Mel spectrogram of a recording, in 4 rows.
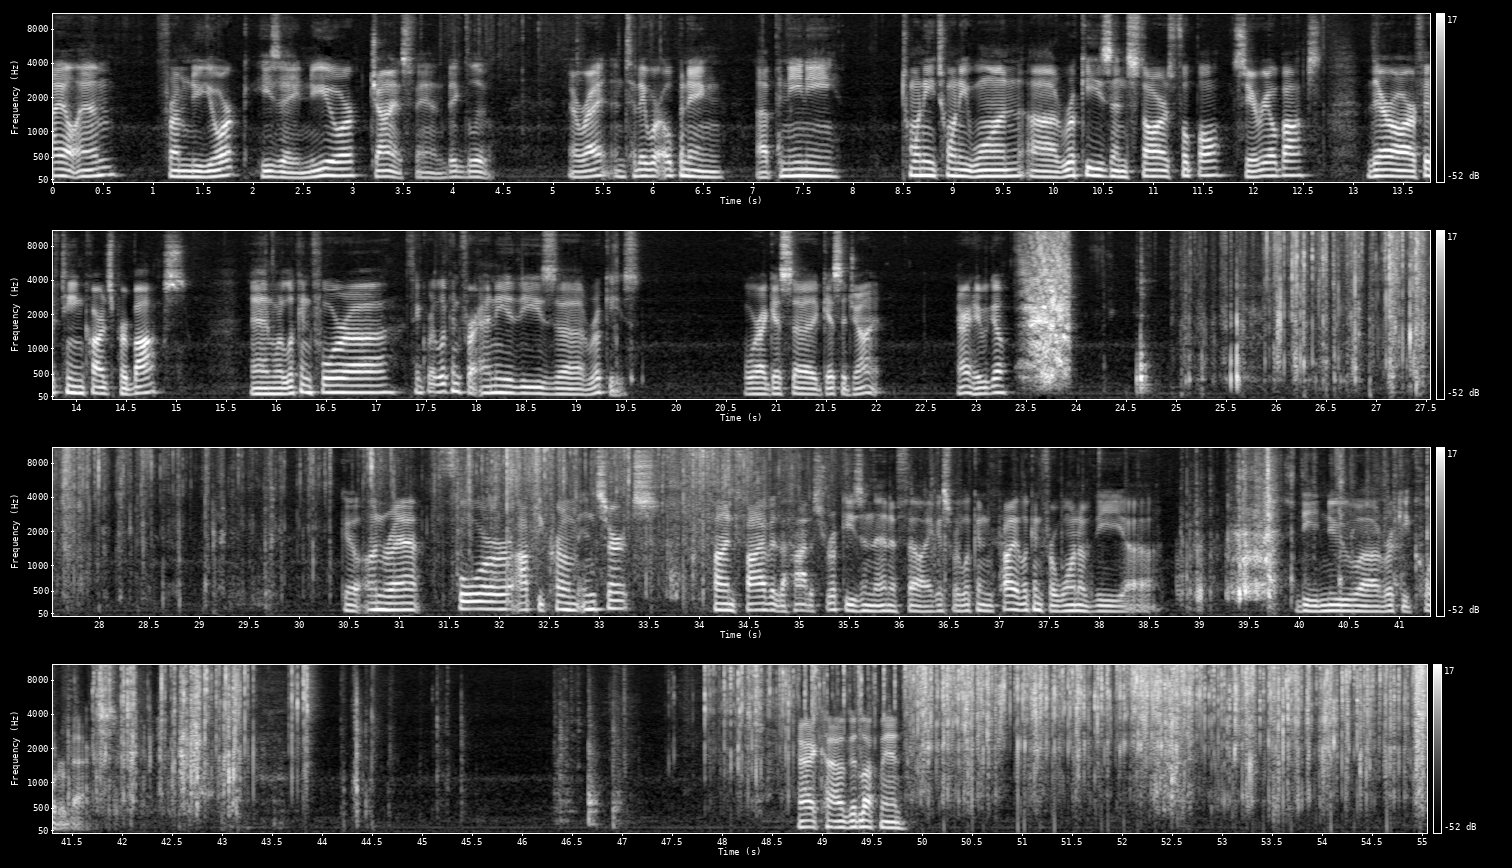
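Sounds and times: plastic wrapper crinkling and tearing: 25.0s - 35.6s, 38.8s - 44.7s, 47.4s - 55.0s.

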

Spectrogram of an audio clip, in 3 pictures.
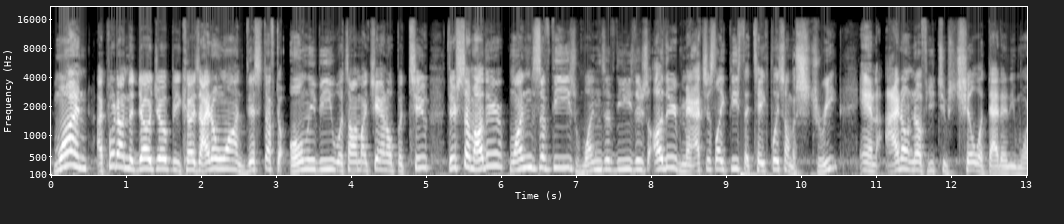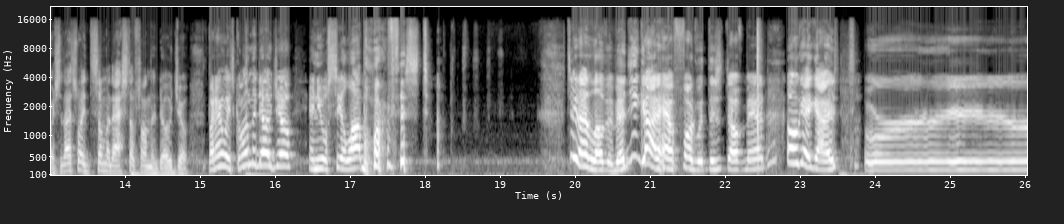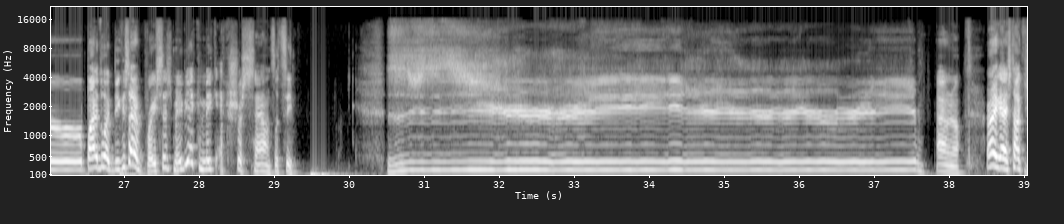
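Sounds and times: man's voice: 0.0s - 18.2s, 19.9s - 29.3s, 30.5s - 39.0s
faint room hum: 0.0s - 39.0s
man breathing in: 10.5s - 10.8s, 19.5s - 19.9s, 30.0s - 30.6s, 38.2s - 38.5s
man humming a drone note: 30.5s - 37.6s.

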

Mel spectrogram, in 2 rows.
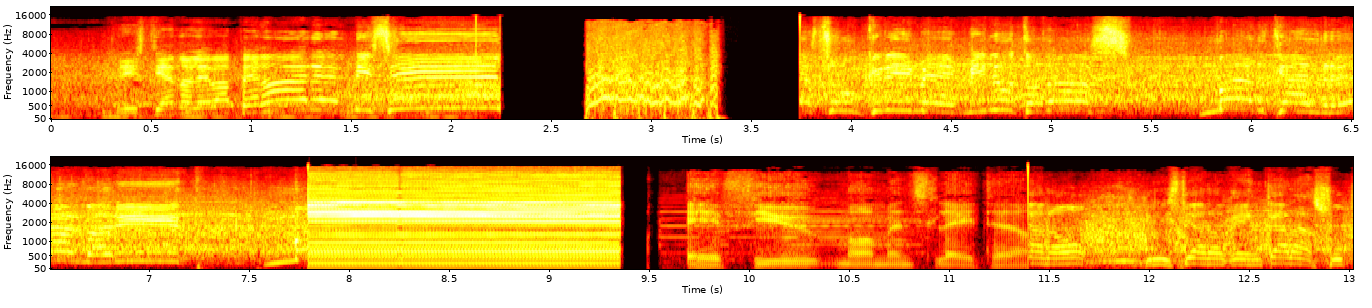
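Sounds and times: held electronic tone: 7.8s - 9.4s.

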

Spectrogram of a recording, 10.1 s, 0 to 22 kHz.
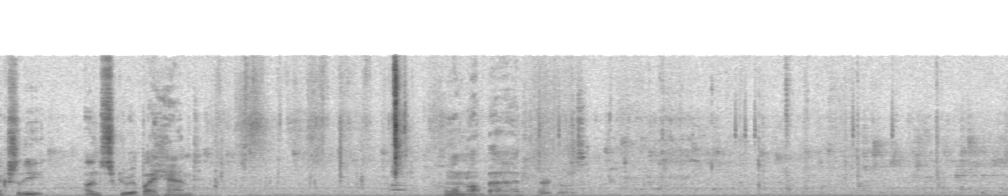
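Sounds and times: steady low hum: 0.0s - 10.0s
oil draining into a pan: 6.0s - 10.0s.

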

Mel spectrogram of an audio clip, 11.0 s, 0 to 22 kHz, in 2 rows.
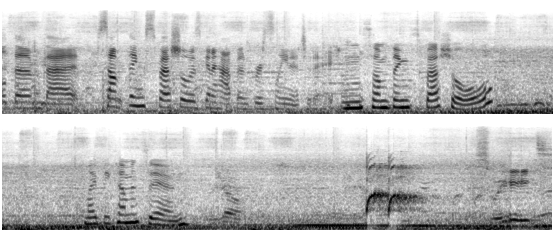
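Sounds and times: vehicle engines idling: 0.0s - 11.0s
police siren chirp: 9.1s - 10.4s.

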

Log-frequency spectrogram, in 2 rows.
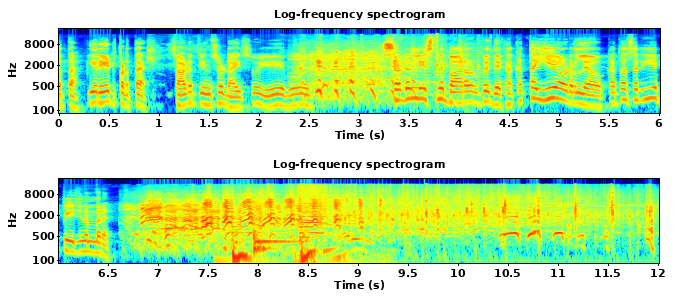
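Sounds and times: audience laughing loudly: 2.3s - 4.0s, 6.6s - 12.0s
comic music: 7.5s - 9.7s.

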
